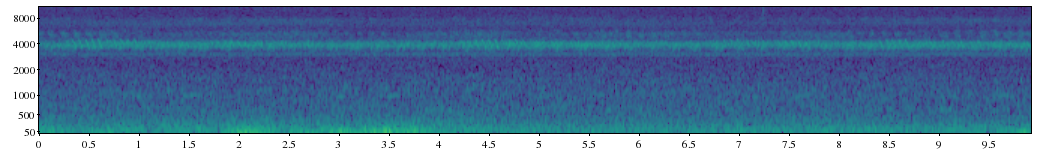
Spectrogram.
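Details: Continuous thin, high trilling of grass insects on a summer night, level and unchanging, laid over low rumbling noise that briefly grows louder early on.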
